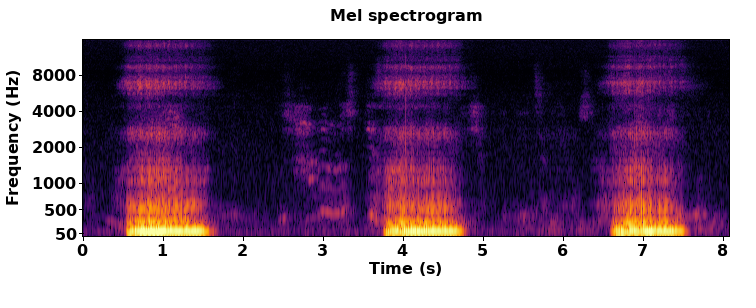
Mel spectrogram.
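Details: Very loud snoring from a sleeping woman: three low, rumbling snores on inhalation, about 19 a minute, with quiet exhalations between them.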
